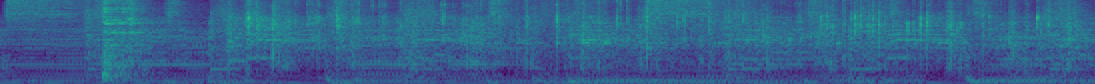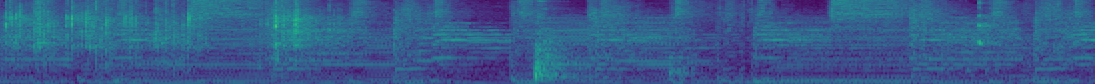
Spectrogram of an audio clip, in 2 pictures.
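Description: Background music over ice rattling in a metal cocktail shaker as it is shaken hard, with a sharp knock about six seconds in.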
